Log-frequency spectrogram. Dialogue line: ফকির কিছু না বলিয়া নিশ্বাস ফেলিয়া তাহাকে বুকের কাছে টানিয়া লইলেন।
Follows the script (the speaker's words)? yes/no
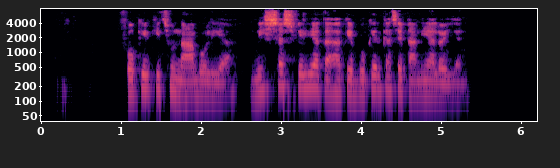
yes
